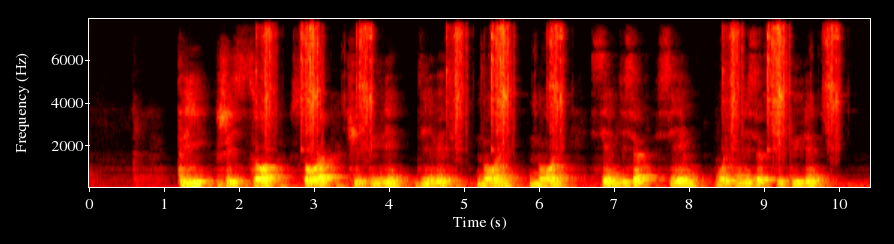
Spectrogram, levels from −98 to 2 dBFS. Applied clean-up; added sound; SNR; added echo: none; Cutlery, silverware; 17 dB; reverberation time 0.6 s.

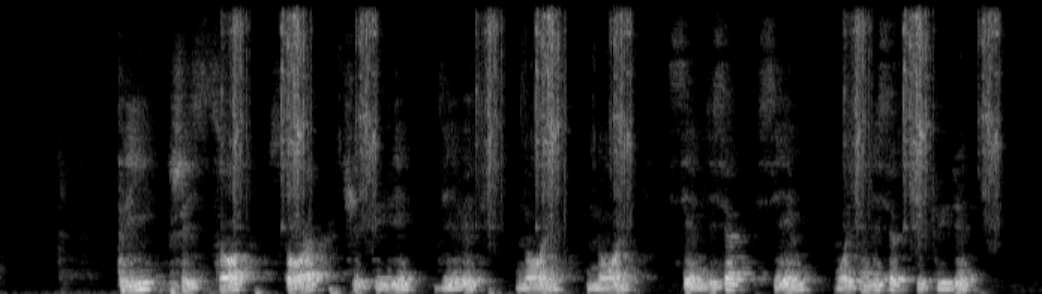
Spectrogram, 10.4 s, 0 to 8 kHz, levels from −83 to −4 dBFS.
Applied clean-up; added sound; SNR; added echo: classical method WPE with log-MMSE.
